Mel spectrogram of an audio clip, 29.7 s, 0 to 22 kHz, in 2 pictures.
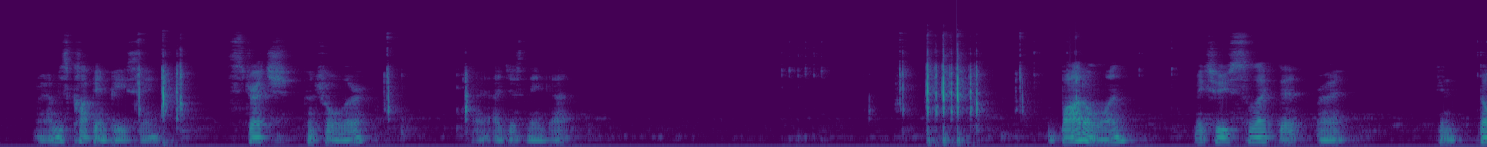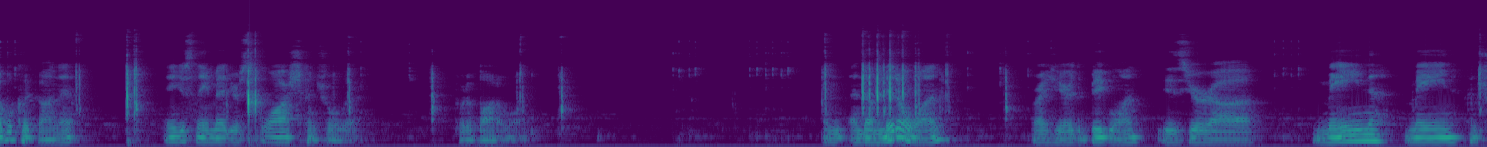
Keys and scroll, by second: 1.4 ctrl+v, 9.1 ctrl+c, 16.0 ctrl+v, 17.2 Return, 23.3 ctrl+c.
